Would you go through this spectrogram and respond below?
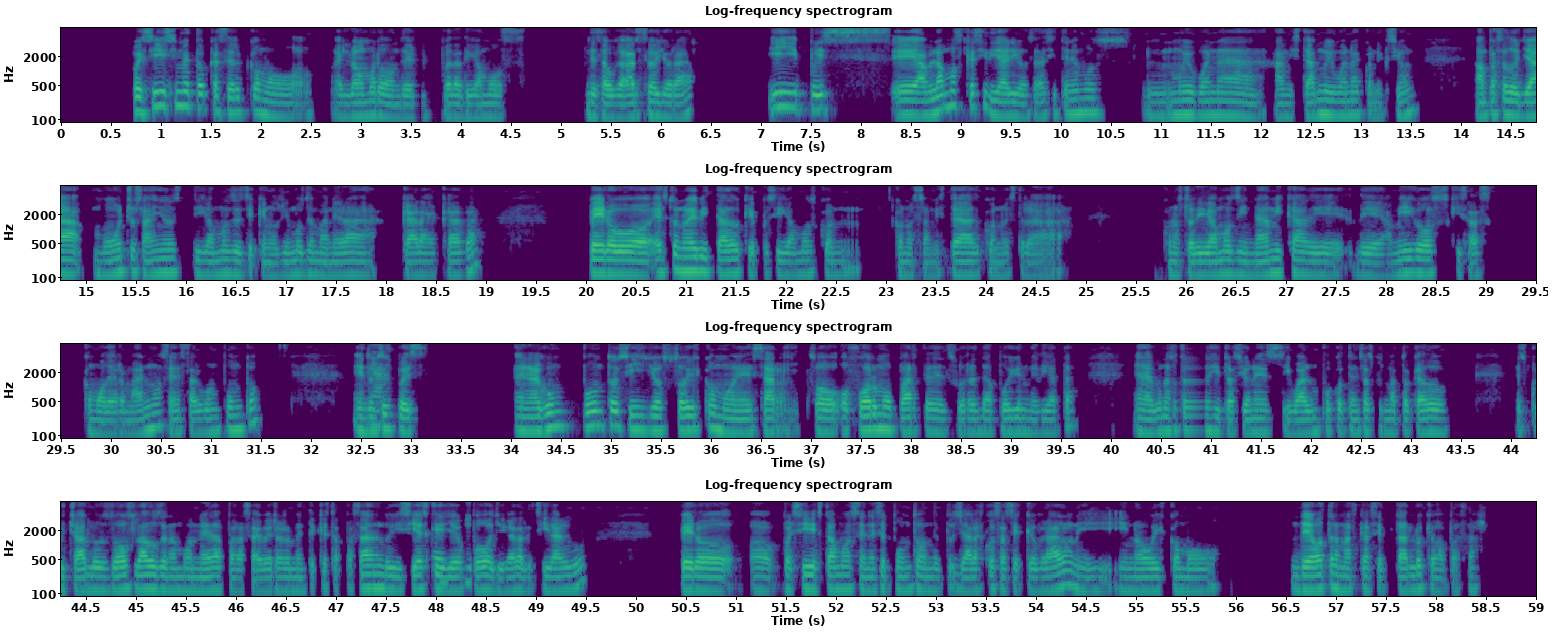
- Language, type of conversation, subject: Spanish, advice, ¿Cómo puedo apoyar a alguien que está atravesando cambios importantes en su vida?
- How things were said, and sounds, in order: other background noise; tapping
